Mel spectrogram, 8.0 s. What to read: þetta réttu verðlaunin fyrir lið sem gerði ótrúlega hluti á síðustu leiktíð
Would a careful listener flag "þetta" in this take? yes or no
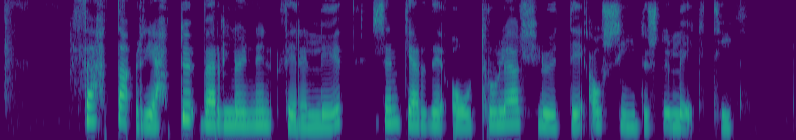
no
